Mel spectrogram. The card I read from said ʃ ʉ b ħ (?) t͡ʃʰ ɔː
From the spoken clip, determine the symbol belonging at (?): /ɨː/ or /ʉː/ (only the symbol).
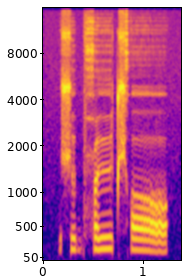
ʉː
